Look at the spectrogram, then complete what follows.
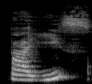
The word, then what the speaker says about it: país: Because if you say país with the emphasis at the end, you're saying country.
